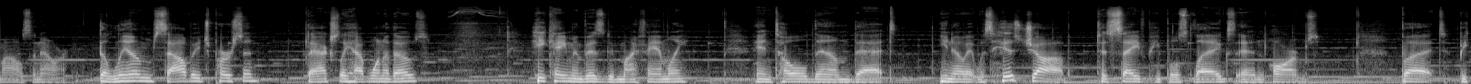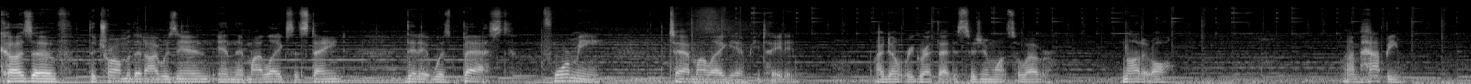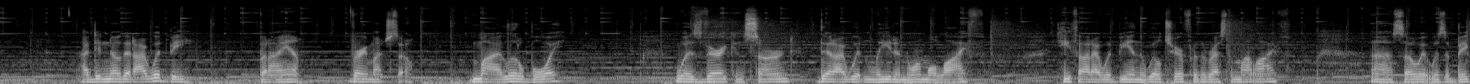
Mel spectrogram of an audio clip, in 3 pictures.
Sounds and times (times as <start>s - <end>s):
Speech: 0.0s - 4.3s, 5.3s - 6.9s, 7.5s - 13.2s, 14.0s - 20.8s, 21.4s - 22.7s, 23.4s - 25.3s, 25.9s - 26.5s, 28.1s - 28.8s, 30.1s - 31.4s, 32.0s - 35.1s, 36.2s - 39.2s, 40.0s - 42.3s, 43.1s - 44.1s
Music: 0.0s - 44.1s.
